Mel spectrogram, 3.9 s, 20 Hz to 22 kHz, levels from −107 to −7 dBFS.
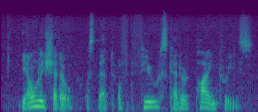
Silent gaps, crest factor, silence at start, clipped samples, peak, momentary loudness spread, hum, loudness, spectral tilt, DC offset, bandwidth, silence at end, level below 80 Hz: none; 18 dB; 0.35 s; under 0.1%; -26 dBFS; 14 LU; none; -44 LUFS; -6 dB/octave; under 0.1%; 14 kHz; 0.1 s; -76 dBFS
